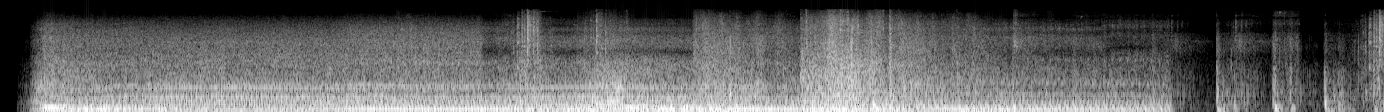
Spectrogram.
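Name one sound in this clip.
A motorbike engine roars and revs.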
